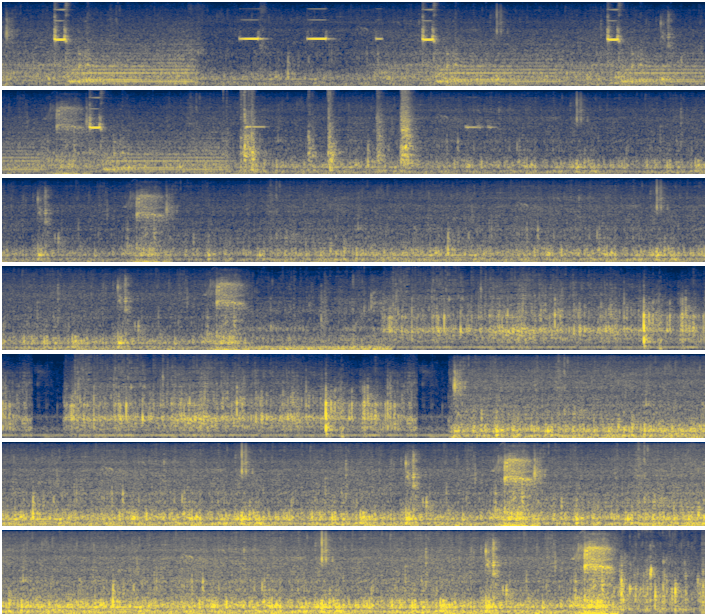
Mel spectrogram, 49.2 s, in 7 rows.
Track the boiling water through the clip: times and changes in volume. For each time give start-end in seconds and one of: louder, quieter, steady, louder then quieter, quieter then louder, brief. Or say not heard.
0.0-49.1 louder.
